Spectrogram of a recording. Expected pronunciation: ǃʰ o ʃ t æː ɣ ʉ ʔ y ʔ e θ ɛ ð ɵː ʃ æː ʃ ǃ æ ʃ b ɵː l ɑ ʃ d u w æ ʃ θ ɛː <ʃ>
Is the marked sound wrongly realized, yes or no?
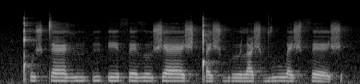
no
